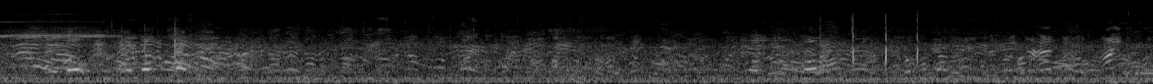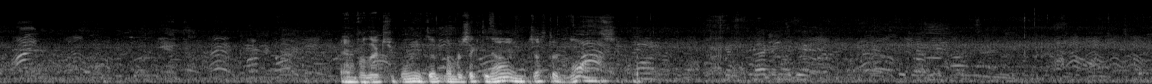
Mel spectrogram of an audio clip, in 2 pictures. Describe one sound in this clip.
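A crowd of spectators chatters and calls out in the open air.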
